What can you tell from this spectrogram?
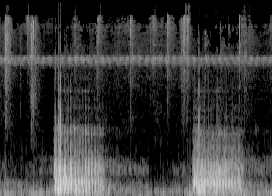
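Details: Purring cat close by a fireplace on a cozy winter night: two strong buzzing swells of purr, each under a second, with a low soft purr between and a brief crackle from the fire.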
